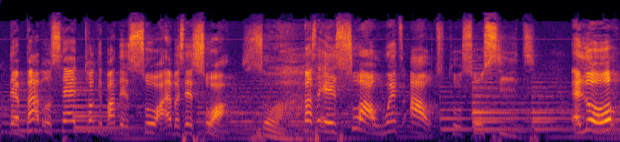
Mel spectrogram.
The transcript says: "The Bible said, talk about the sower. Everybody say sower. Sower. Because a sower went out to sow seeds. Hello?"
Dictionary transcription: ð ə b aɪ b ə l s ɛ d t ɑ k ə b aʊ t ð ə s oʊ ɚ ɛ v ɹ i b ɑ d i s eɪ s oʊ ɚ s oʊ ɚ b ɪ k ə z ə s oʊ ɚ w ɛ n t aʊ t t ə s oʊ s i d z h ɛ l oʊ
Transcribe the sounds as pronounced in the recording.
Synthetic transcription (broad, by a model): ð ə b aɪ b ə l s ɛ d t ɑ k ə b aʊ t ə s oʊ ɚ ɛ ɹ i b s eɪ s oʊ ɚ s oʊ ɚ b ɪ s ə ə s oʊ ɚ w ɛ n t aʊ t t ə s oʊ s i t h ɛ l oʊ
